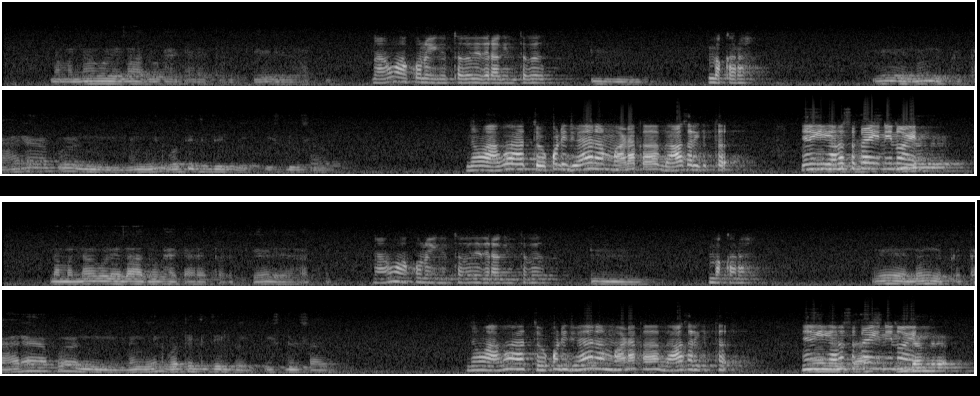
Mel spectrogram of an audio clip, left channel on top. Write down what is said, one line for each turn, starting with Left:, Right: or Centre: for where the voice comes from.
Right: ನಮ್ಮ ಅಣ್ಣಗಳು ಎಲ್ಲಾ ಅದ್ರಗ್ ಹಾಕ್ಯಾರತ ಅದ ಕೇಳಿ ಹಾಕಬಕ್
Left: ನಾವು ಹಾಕೋ ಈಗ ತಗದ್ರಗನ್ ತಗ
Right: ಹ್ಮ್
Left: ಮಕಾರ
Right: ಯ ನಂಗ ಕಾರ್ಯ ಆಪ್ ನಂಗ ಏನ್ ಗೊತ್ತಿದ್ದಿದ್ದಿಲ್ ಭೈ ಇಷ್ಟ್ ದಿವ್ಸ ಆದ್ರು
Left: ನಾವು ಆಗ ತಿಳ್ಕೊಂಡಿದ್ವಿ ನಾ ಮಾಡಾಕ ಬೇಸರಗಿತ್ ನಿನ
Right: ಹಾ
Left: ಈಗ
Right: ಬೈ
Left: ಅನ್ಸುತ್ತೆ
Right: ಬ್ಯಾಸ್
Left: ನೀನು
Right: ಈಗಂದ್ರೆ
